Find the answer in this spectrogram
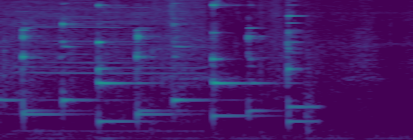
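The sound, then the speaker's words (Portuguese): A phone ringtone plays a quick melody of about seven bright electronic notes in an even rhythm, moderately loud, over a faint low hum with no one speaking. “Já, já desligamos o telefone.”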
